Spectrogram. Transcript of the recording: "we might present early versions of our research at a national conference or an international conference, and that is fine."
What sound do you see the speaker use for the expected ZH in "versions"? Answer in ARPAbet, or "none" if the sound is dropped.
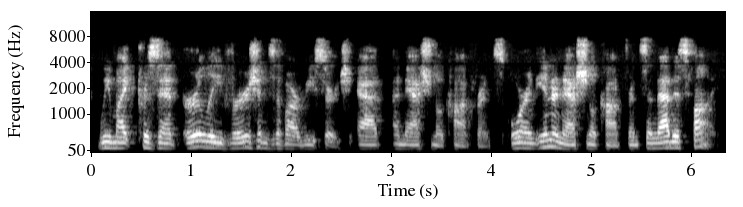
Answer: ZH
